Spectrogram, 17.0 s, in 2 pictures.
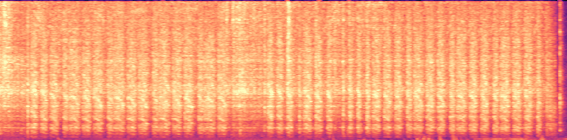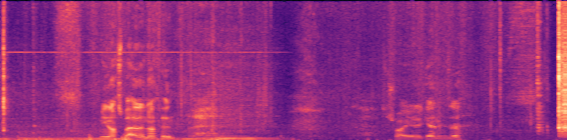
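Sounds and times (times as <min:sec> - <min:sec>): engine cranking on starter motor: 0:00.0 - 0:09.1.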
